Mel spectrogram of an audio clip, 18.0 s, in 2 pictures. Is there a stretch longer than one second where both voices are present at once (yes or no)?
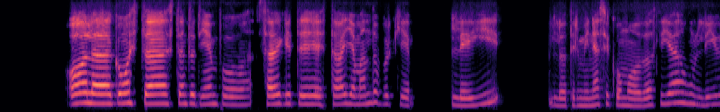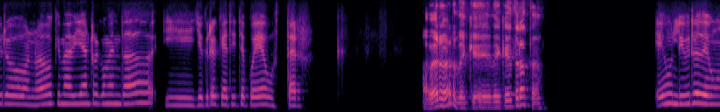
no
